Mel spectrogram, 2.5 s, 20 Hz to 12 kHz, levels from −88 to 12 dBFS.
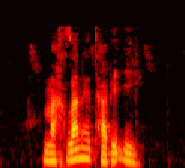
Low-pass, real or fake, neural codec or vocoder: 7.2 kHz; real; none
